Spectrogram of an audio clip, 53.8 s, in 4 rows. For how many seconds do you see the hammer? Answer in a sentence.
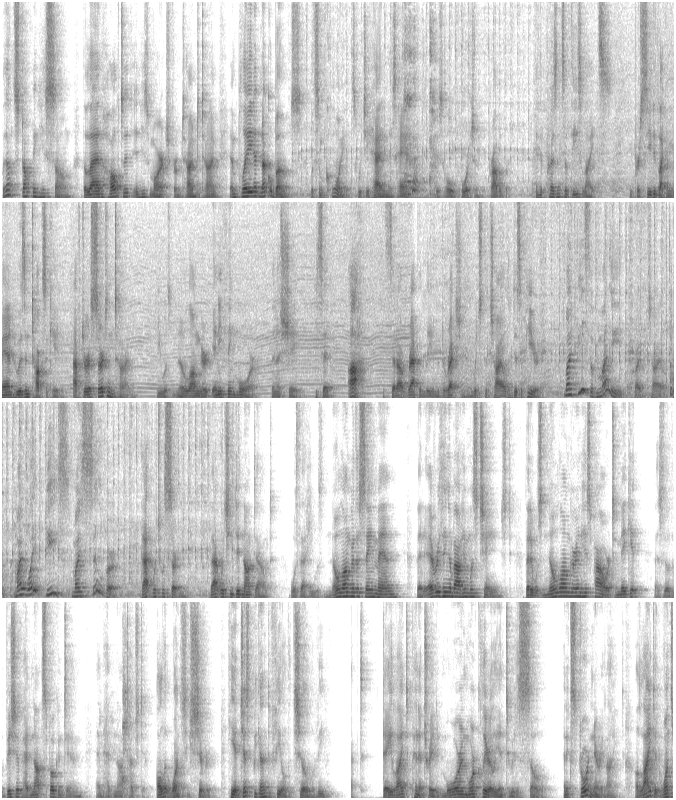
You can't hear the hammer here.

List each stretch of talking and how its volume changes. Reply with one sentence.
You can hear the talking from 0.0 to 53.7 s, at a steady volume.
